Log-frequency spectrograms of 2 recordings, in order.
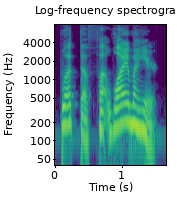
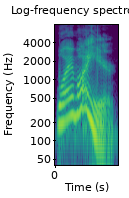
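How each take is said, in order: First: Higher, bewildered yeti voice; a yeti yanked somewhere out of nowhere; confused yeti. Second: Much higher, louder panicked yeti; the yeti's confusion spiking into alarm; panicking yeti. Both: Retold or imitated. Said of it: "that's the Yeti's immediate reaction".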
